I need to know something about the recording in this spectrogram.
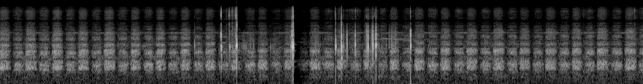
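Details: Japanese Tosa Inu, purebred, panting while mating: evenly spaced hoarse breaths in a quick regular rhythm, with a few sharp clicks and knocks in the middle.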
